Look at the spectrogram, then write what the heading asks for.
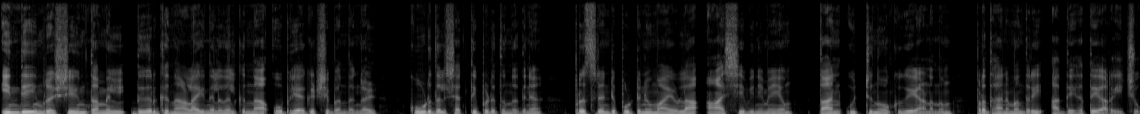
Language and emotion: Malayalam, neutral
